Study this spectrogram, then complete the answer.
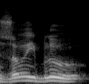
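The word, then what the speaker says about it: Zoë Bleu: Blue Zoe Blue. Is that how I pronounce her name?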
